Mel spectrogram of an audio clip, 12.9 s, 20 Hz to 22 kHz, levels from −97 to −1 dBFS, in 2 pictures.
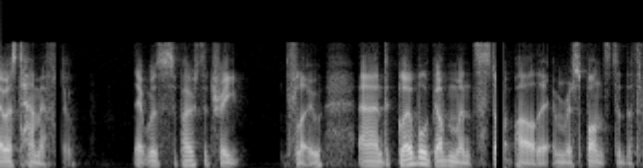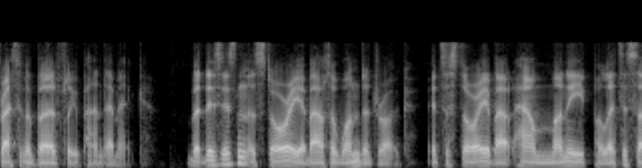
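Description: Speech carried over a G.722 wideband call suffers packet loss on an ADPCM call: a few packets drop at 0.56–0.71, 4.96–5.09 and 8.08–8.12 s, leaving silent holes of 60, 80 and 40 ms, after which the mismatched decoder predictor brings the speech back slightly distorted until it resettles.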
